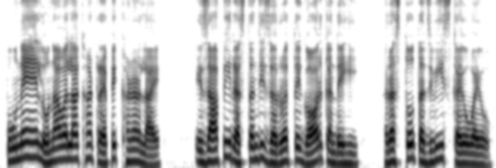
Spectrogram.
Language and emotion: Sindhi, neutral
